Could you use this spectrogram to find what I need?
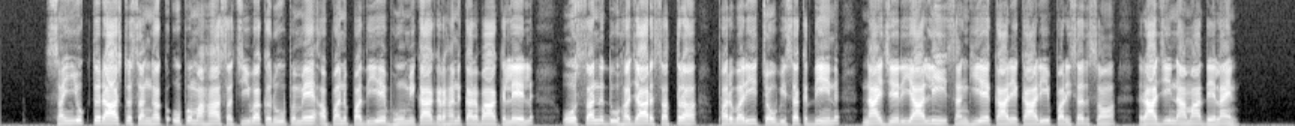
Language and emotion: Maithili, neutral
